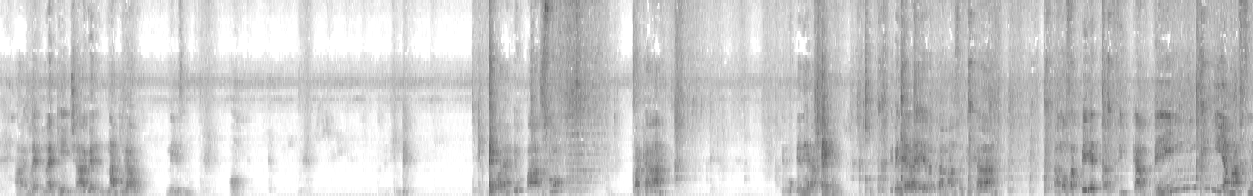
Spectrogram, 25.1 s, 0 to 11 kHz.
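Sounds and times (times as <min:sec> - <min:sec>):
woman talking: 0:00.3 - 0:02.8, 0:03.4 - 0:03.9, 0:09.8 - 0:11.3, 0:12.7 - 0:13.4, 0:15.6 - 0:16.7, 0:17.8 - 0:20.1, 0:21.0 - 0:25.0
steel bowls knocking and clinking: 0:16.4 - 0:22.5.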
